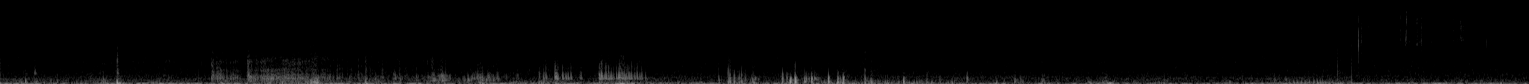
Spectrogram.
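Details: Stomach growling recorded on a day of overeating, when the stomach reportedly groans for over three hours: low gurgling and bubbling belly rumbles coming and going; borborygmi of digestion.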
